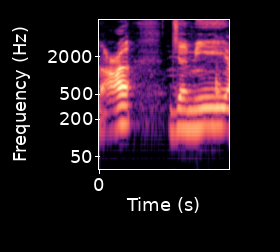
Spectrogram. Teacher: عین گلے سے حلق سے نکالنا ہے نیچے سے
